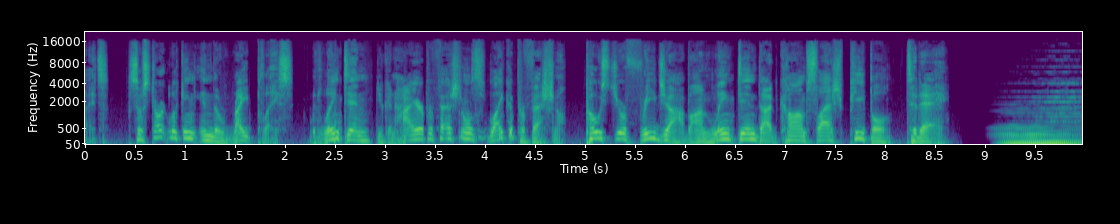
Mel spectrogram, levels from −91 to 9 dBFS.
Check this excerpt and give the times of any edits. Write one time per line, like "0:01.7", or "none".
0:08.9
